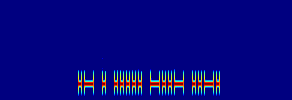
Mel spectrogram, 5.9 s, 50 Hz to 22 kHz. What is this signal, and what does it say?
Morse code, heard as a keyed tone, about 24 wpm, 700 Hz. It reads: AE5XF
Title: Speed Racing - USA Call Signs 20wpm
